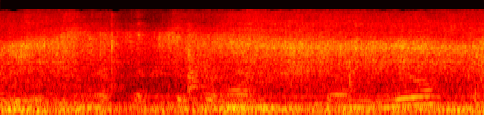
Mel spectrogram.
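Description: Noodles sizzling steadily on a hot teppanyaki griddle while a chef stirs and tosses them with spatulas.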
